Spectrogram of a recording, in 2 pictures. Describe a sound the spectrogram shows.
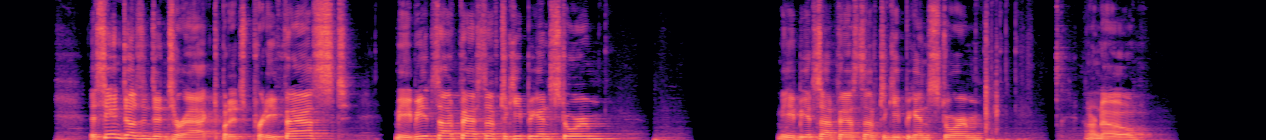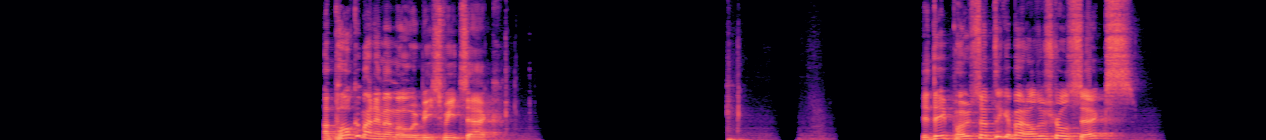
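A man talks calmly into a close microphone, in bursts with pauses.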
